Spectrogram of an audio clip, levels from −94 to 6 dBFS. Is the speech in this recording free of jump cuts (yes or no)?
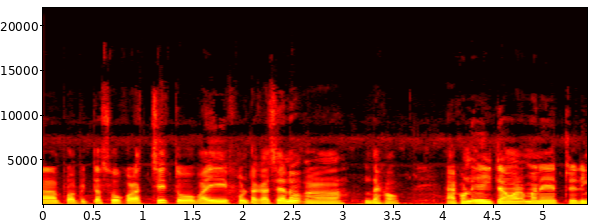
yes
